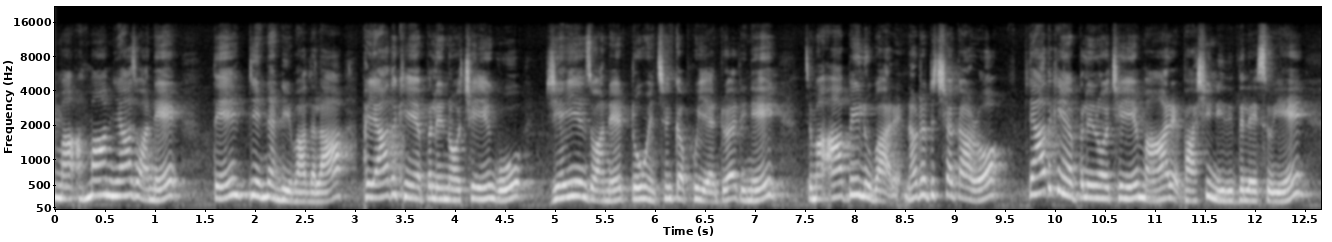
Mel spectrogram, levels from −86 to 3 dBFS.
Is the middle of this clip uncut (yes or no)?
no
